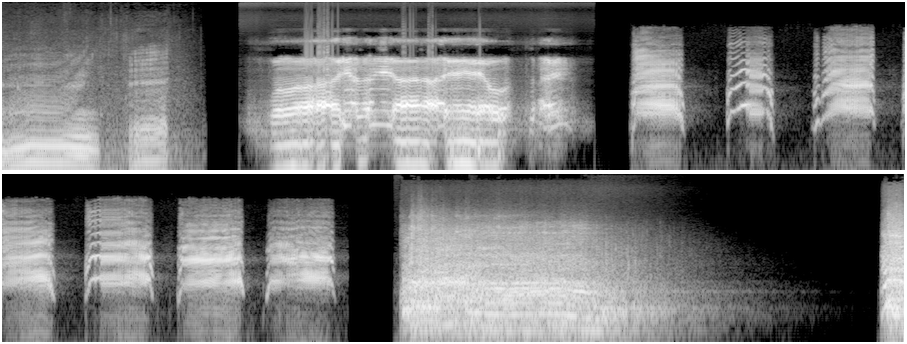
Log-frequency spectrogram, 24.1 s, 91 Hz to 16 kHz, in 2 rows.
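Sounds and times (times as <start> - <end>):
long rough creature cry: 23.8 - 24.0.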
